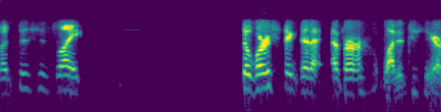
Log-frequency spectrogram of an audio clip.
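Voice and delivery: speaking while crying, through tears. Talking about losing an animal and apologizing for crying, crying while talking. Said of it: "I'm sorry to be crying".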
